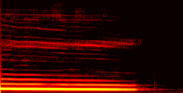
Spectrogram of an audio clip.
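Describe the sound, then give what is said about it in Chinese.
A single sustained wolf howl, a clear, steady tone that holds for over a second and then slides slightly down before cutting off, loud, with no other sounds around it. “小火腿，等着瞧，待会儿把你们一口全吃掉！嗷呜！”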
